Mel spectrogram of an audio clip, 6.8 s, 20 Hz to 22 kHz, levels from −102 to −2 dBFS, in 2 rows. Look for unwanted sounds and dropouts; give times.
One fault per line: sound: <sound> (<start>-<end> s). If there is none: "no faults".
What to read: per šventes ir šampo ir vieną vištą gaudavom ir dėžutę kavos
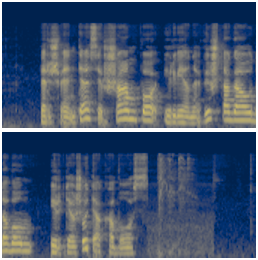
sound: thud (5.5-6.0 s)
